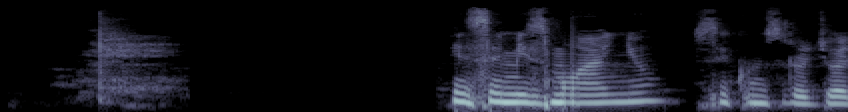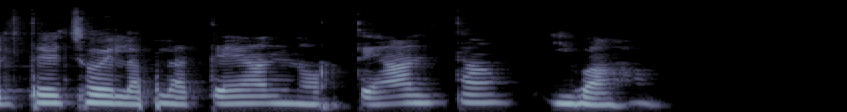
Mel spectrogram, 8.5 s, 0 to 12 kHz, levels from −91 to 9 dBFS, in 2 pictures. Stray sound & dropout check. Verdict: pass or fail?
pass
